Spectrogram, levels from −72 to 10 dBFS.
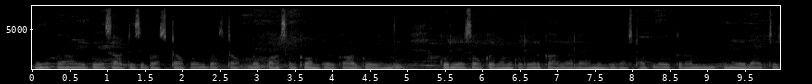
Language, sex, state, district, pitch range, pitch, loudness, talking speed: Telugu, male, Telangana, Nalgonda, 185-195 Hz, 190 Hz, -42 LUFS, 155 wpm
